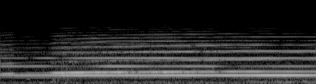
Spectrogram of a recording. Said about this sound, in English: Emergency sirens roar at the Chevron refinery in Richmond, while a fire at the refinery sends flames and a plume of thick black smoke into the sky. The alarm means shelter in place.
